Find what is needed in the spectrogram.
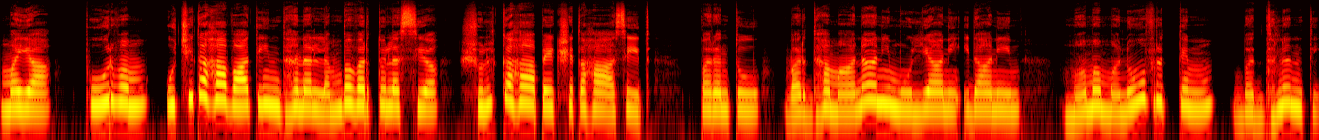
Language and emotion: Sanskrit, sad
